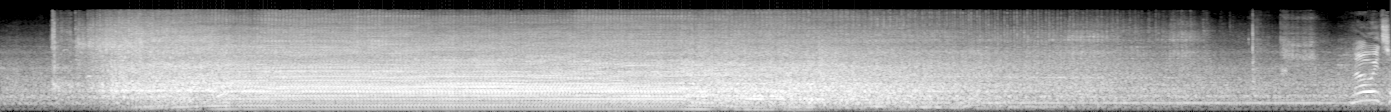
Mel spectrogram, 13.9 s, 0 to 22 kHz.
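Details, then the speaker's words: Deutz 3-cylinder diesel, previously hard-starting early mornings, restarted after a fuel tank modification: brief crank, catches and settles into a steady even idle without hesitation; normal start. "it's okay, guys. Before, too much problem, guys. Very headache for this. Now it's okay."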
